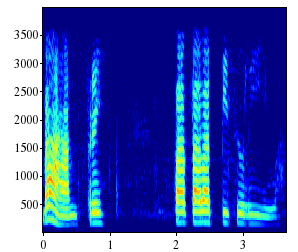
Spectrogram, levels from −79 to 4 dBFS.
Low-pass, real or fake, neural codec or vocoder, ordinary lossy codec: 3.6 kHz; fake; vocoder, 44.1 kHz, 128 mel bands, Pupu-Vocoder; none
